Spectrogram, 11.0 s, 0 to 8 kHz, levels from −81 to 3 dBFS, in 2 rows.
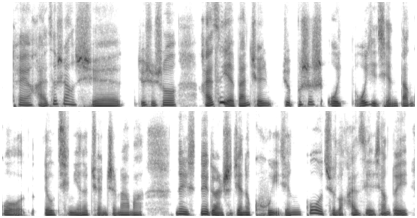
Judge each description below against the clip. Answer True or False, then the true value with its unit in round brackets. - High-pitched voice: False (155 Hz)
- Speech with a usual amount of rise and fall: True (4.0 semitones)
